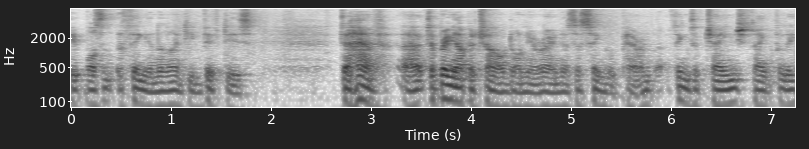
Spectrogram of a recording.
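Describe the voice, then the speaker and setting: A man speaks with a very deep, low pitch. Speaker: retired firefighter and LGBTQ activist. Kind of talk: interview testimony. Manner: hesitant with fillers.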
